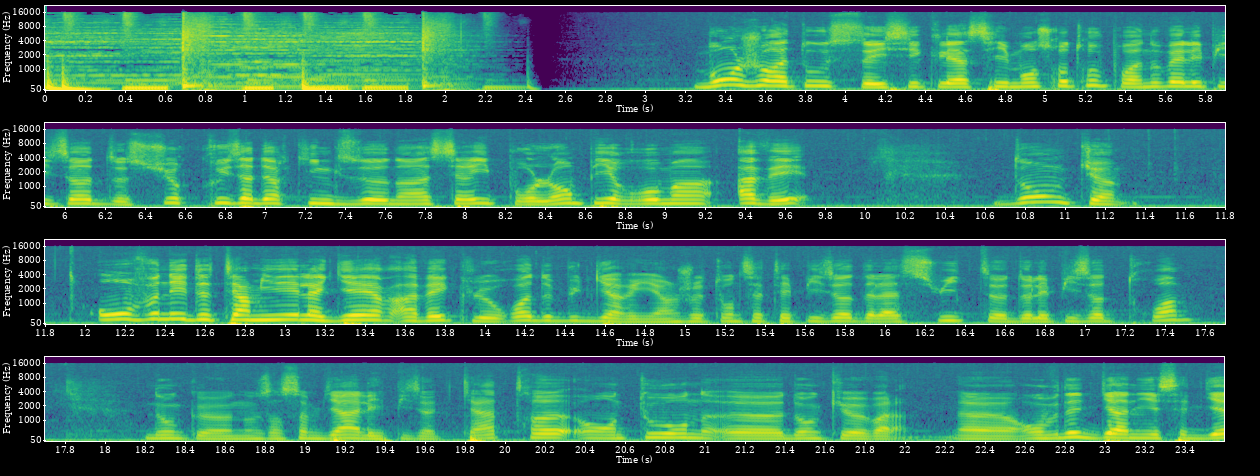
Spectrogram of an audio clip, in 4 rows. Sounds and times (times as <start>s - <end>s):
Speech: 3.2s - 9.8s, 10.6s - 11.4s, 12.0s - 17.6s, 18.2s - 23.5s.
